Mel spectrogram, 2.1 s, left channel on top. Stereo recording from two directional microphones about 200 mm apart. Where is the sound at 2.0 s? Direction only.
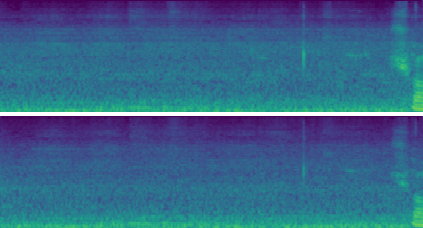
Centre (ahead or behind).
